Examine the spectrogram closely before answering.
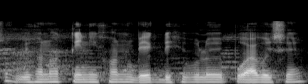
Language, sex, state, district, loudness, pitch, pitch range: Assamese, male, Assam, Kamrup Metropolitan, -18 LUFS, 115 Hz, 110-115 Hz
